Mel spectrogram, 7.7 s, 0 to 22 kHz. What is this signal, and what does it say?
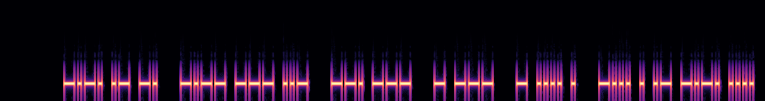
Morse code, heard as a keyed tone, about 34 wpm, 700 Hz. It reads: CAN YOU GO TO THE BEACH
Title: Sentences from Top 1500 Words 35wpm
